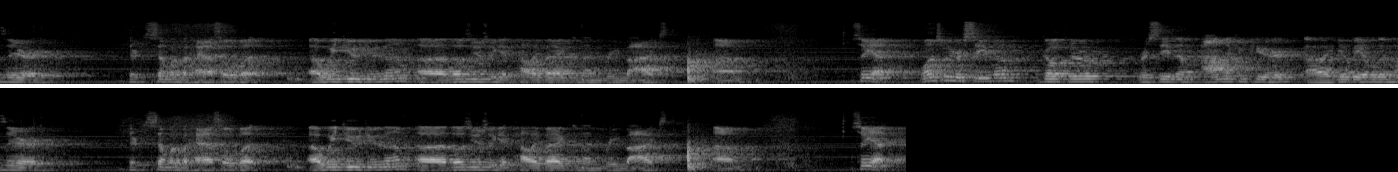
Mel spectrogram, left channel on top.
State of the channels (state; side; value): drops out; right; at 9.1 s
